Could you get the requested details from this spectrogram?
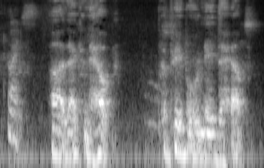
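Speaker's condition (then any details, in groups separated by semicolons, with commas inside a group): ALS; onset left foot drop, then left leg weakness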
